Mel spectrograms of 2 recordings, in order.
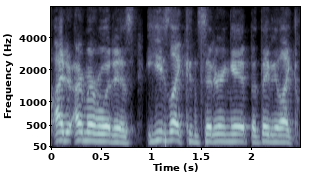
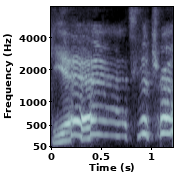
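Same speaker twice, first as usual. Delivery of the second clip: high-pitched gushing over a truck; mock excitement; 13 semitones higher, slower than usual. Podcaster greets the hero's truck, high mock excitement. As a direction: squeal it in mock awe.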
